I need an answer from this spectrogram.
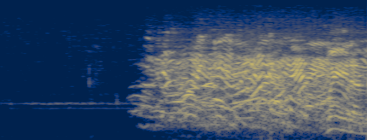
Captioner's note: angry chattering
